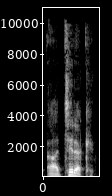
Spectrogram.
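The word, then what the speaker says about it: Tudyk: Tiddick.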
